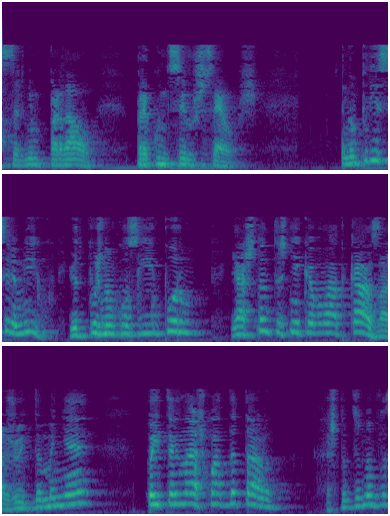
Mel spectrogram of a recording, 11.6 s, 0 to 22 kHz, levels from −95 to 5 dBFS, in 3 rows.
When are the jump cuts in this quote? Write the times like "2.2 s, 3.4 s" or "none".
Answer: none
